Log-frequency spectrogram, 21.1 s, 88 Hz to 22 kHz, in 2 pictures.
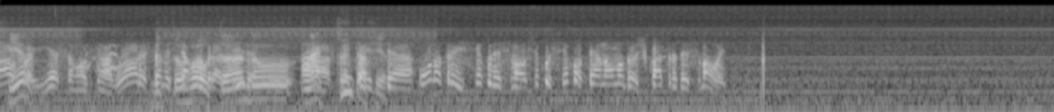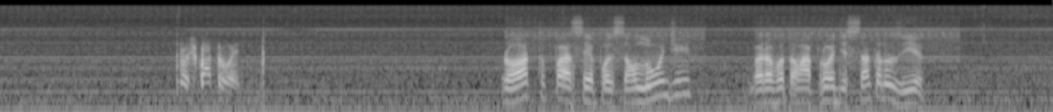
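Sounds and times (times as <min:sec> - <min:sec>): man talking: 0:00.0 - 0:07.3, 0:12.3 - 0:13.0, 0:18.0 - 0:19.8
helicopter cabin drone: 0:00.0 - 0:21.0.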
